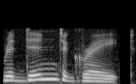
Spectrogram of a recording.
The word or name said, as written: redintegrate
